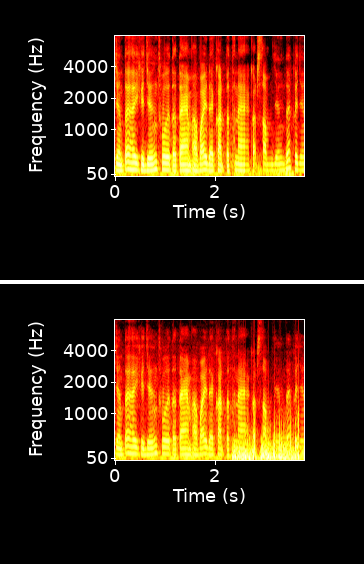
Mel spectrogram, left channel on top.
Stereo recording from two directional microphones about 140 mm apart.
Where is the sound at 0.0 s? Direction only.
35° left (ahead or behind).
